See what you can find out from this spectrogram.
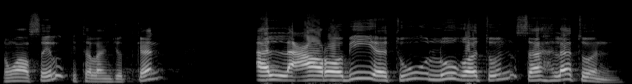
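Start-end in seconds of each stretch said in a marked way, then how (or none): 2.5-6.2 slow, loud and deliberate; model sentence. Shown as a demonstration. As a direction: spell it out slowly for the class to repeat. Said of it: "teacher models sentence for class". (pelan, keras, jelas seperti guru)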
